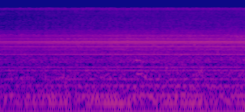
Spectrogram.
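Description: Steady electrical hum of a public-address system, several fixed tones at once, growing slightly louder, while the microphones pick up no speech.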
